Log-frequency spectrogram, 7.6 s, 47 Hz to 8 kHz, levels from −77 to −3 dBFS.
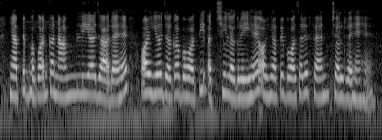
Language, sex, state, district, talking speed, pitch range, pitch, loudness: Hindi, female, Chhattisgarh, Kabirdham, 210 wpm, 225-250 Hz, 235 Hz, -28 LUFS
